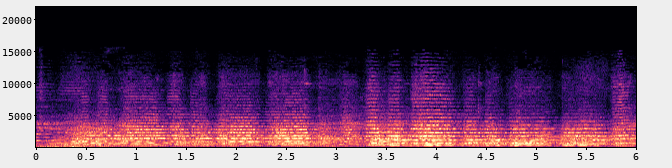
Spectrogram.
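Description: A high school concert band of woodwinds and brass playing a full, sustained passage of held chords, with the brass prominent.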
